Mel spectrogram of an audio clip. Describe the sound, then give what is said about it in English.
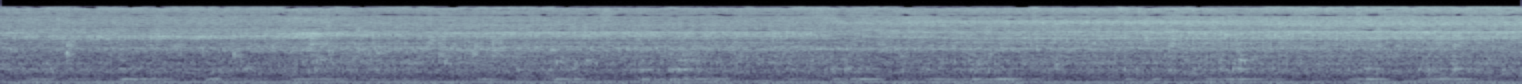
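Water draining from a bathtub, a constant rushing, gurgling flow over a low steady hum, even in level from start to finish. “let me just drain the tub a little bit for you.”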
